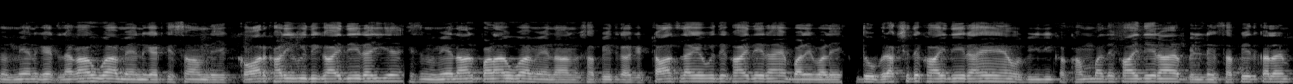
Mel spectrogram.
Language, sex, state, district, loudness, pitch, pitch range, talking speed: Hindi, male, Uttar Pradesh, Ghazipur, -24 LUFS, 125 Hz, 115-140 Hz, 250 wpm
